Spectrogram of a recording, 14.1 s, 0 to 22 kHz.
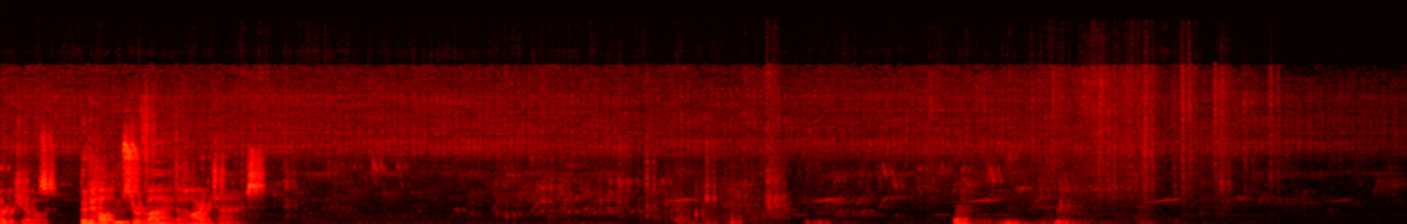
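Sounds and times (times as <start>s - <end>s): bird chirping: 0.0s - 14.0s
lion growling: 9.5s - 11.0s.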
